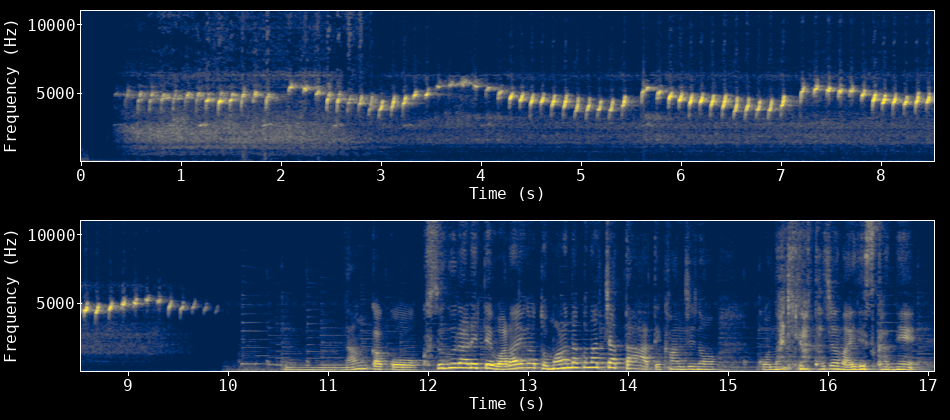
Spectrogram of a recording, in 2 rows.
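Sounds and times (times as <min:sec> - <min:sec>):
regal sunbird calling in high thin notes: 0:00.4 - 0:09.8
speech: 0:11.4 - 0:17.0.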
